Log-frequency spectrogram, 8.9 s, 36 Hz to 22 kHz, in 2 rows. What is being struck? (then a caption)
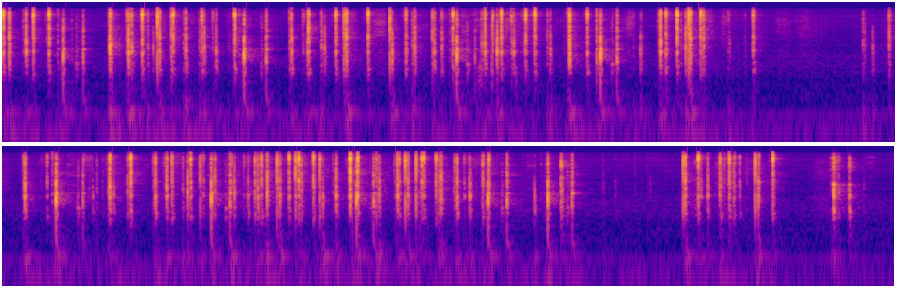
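Mechanical keyboard with polycarbonate case and plastic keycaps. Both hands type continuously on a Melgeek MOJO68 compact 68-key mechanical keyboard with Gateron G Silver Pro switches, a clear polycarbonate case and SA-profile plastic keycaps, resting on a desk mat. Rapid, bright, clacky keystrokes sound over a low steady hum, with a brief lull in the middle before the typing picks up again.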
